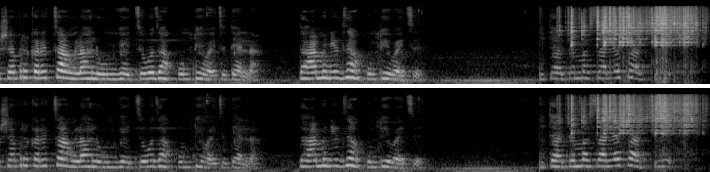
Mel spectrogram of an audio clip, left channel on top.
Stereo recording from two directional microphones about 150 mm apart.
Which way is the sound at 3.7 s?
10° left (ahead or behind).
